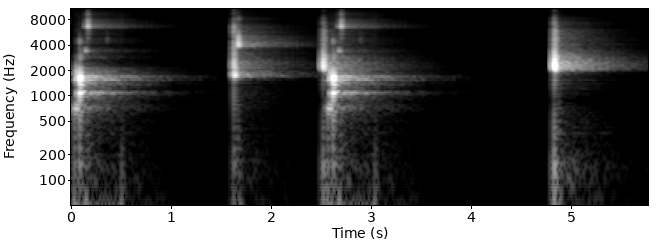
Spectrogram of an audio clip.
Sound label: dripping; rtcw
